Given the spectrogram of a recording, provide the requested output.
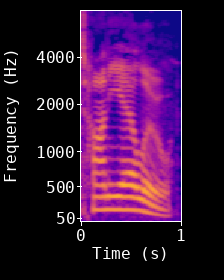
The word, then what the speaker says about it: Tanielu: His name is Handsome Tanielu.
